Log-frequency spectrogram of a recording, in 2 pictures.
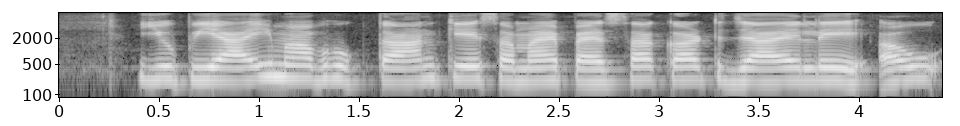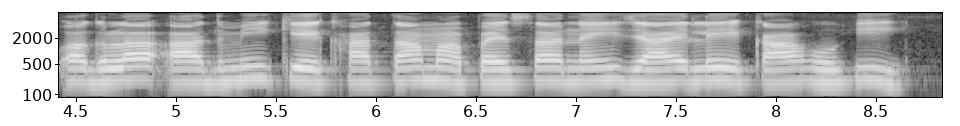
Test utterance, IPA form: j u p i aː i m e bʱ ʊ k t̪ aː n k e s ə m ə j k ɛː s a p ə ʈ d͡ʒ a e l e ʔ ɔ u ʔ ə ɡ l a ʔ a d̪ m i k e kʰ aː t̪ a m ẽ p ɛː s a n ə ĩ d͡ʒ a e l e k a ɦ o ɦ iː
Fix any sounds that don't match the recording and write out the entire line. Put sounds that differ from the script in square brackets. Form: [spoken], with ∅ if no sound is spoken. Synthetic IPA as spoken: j u p i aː i m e bʱ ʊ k t̪ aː n k e s ə m ə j [p] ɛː s a [k] ə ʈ d͡ʒ a e l e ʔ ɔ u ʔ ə ɡ l a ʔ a d̪ m i k e kʰ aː t̪ a m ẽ p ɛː s a n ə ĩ d͡ʒ a e l e k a ɦ o ɦ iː

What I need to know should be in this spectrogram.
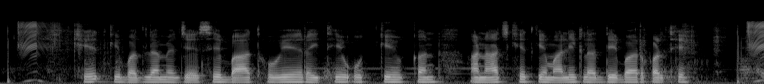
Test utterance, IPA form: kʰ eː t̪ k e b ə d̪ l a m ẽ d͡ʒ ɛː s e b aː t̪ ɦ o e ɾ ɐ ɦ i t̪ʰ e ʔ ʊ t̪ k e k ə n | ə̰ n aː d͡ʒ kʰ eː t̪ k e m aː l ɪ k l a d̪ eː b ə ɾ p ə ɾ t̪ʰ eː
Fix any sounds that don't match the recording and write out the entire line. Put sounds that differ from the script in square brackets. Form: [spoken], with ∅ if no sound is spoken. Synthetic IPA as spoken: kʰ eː t̪ k e b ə d̪ l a m ẽ d͡ʒ ɛː s e b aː t̪ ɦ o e ɾ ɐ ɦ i t̪ʰ e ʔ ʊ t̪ k e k ə n | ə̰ n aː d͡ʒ kʰ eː t̪ k e m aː l ɪ k l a d̪ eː b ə ɾ p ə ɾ t̪ʰ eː

